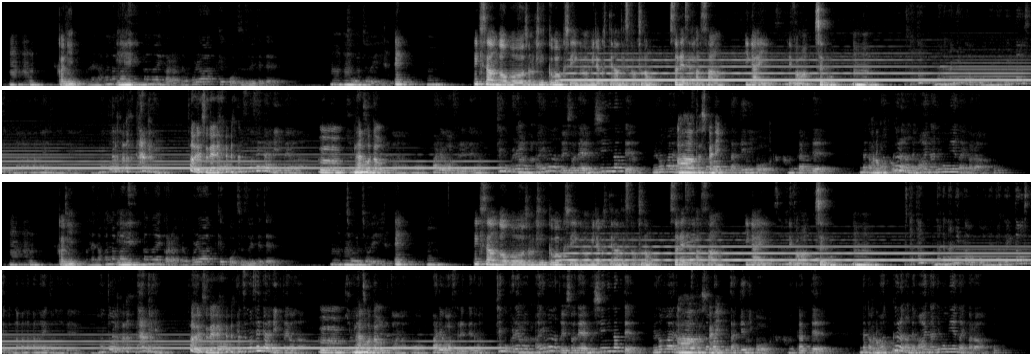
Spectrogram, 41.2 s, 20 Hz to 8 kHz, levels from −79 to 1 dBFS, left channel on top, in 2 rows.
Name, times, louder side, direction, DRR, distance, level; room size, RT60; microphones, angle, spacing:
voice 1, 0.1-0.8 1.1-1.5 2.3-2.7 3.1-3.2 6.6-7.3 7.9-8.2 9.4-14.5 14.9-15.4 15.7-16.7 17.0-17.5 22.8-23.6 24.3-25.2 26.9-28.3 30.9-31.3 34.1-35.0 36.4-36.5 38.0-38.3, left 3 dB, 25° left, 9 dB, 0.5 m, -23 dB
voice 2, 1.2-2.5 2.8-5.5 6.9-8.0 8.5-8.8 13.5-13.9 15.3-16.5 18.0-22.9 23.2-23.8 24.3-24.4 24.9-26.7 27.5-27.7 28.1-33.2 33.6-35.9 36.3-37.0 37.7-40.4, right 1 dB, 70° right, 2 dB, 1.6 m, -33 dB
sound 1, 11.1-30.7, left 3 dB, 75° left, 0.7 m, -25 dB
5.4 x 5.4 x 6.4 m, 0.87 s
head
